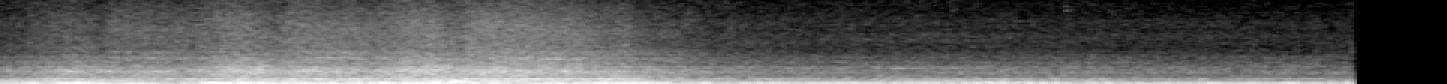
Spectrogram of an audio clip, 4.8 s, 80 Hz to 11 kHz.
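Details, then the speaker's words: 1973 Plymouth Duster, 360 cid Mopar V8, 833 four-speed manual, 3.55 gears, started after underbody inspection: deep throaty V8 rumble rising on a throttle blip then settling to a steady lumpy idle; normal engine revving, sounds healthy. "what we're going to do is we're going to drop this down fire it up to hear the engine run"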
